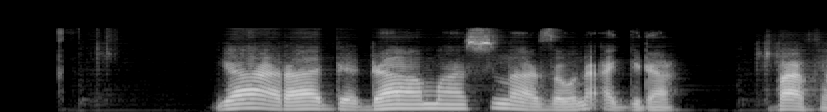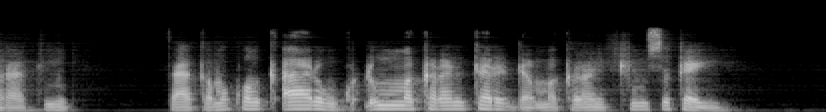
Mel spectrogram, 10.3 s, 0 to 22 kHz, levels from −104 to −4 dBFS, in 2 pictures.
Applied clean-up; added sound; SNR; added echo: neural mask model DeepFilterNet 3.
